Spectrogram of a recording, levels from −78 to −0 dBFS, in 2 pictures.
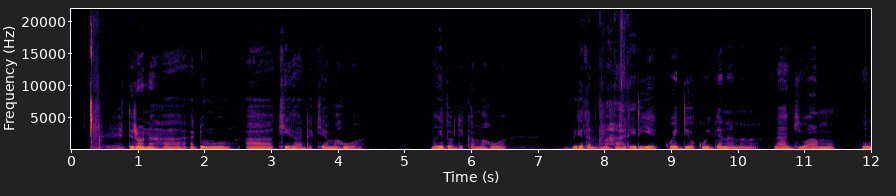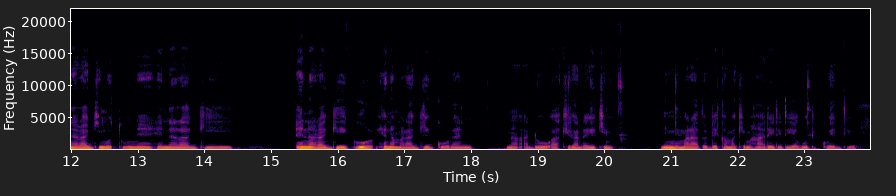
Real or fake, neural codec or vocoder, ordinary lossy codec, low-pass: real; none; none; none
